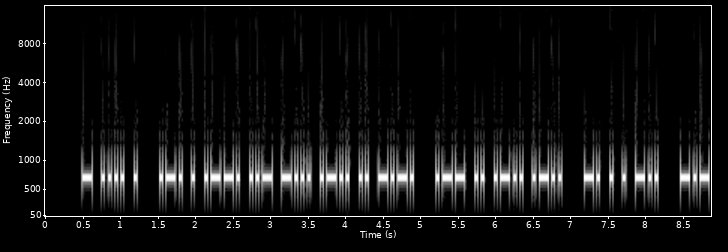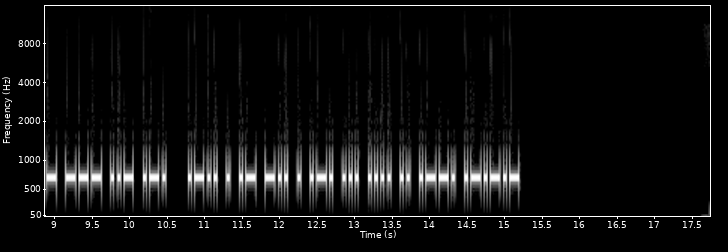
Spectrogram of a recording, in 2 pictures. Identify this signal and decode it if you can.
Morse code, heard as a keyed tone, about 27 wpm, 700 Hz. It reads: THE REPUBLIC WILL NEED YOUR LEADERSHIP.
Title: Sentences from Top 1600 Words 28wpm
